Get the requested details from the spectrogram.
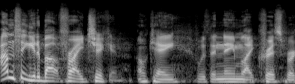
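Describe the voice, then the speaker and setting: A man speaks with a bright, sharp tone in a Southern US accent. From Texas, Dallas. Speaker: comedian. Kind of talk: stand-up. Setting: stage with audience.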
